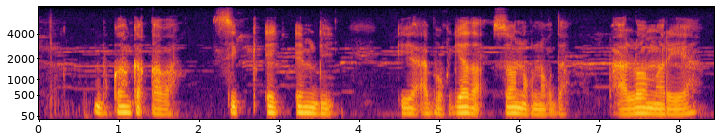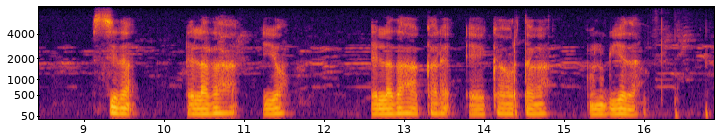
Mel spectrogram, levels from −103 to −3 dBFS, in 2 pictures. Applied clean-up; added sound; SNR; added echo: none; none; none; none.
